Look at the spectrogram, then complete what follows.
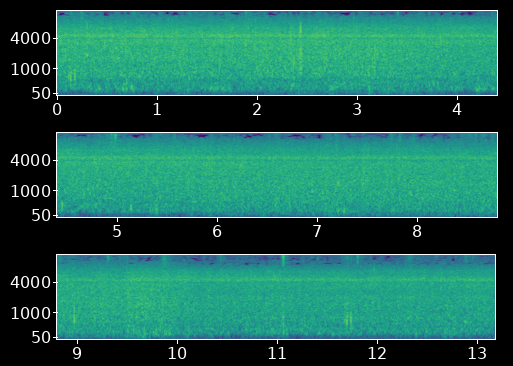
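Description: Steady rushing of a gorge stream, a little quieter after about ten seconds.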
